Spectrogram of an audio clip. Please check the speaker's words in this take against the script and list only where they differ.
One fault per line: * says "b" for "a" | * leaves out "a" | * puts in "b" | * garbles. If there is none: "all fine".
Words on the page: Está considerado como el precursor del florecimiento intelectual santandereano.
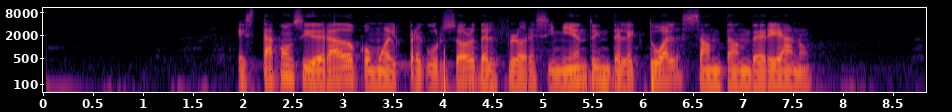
all fine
